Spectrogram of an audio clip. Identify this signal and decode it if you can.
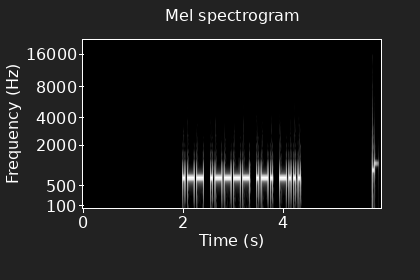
Morse code, heard as a keyed tone, about 26 wpm, 700 Hz. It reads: W1RB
